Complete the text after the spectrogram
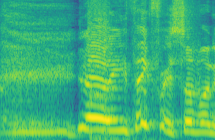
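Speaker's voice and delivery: laughing. Real, not acted. Laughing at the reply.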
